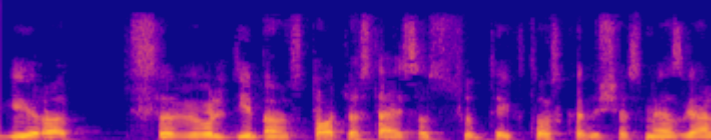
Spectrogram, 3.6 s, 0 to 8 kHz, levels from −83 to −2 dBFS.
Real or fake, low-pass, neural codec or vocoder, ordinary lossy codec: real; 7.2 kHz; none; MP3, 48 kbps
